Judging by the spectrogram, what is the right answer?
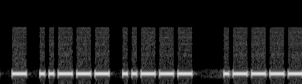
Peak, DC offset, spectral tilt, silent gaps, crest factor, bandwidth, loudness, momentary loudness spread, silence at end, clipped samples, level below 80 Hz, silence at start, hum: -6 dBFS; under 0.1%; -3.5 dB/octave; none; 6 dB; 6 kHz; -13 LUFS; 4 LU; 0 s; under 0.1%; -66 dBFS; 0.1 s; none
